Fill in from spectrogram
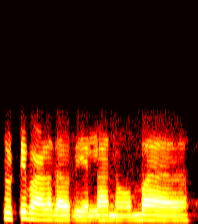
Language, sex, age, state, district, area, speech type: Kannada, female, 45-60, Karnataka, Dharwad, rural, conversation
